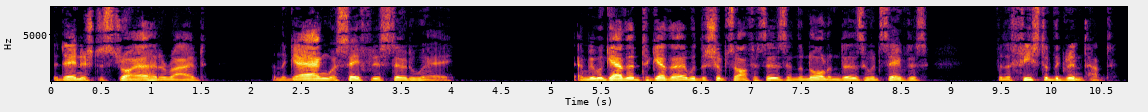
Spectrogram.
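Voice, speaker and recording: A man playing a middle-aged retired general who narrates his adventure in a radio drama, measured and reflective. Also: medium pitch, animated, breathy edge, no echo, studio quality. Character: Richard Hannay, retired British general narrating.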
